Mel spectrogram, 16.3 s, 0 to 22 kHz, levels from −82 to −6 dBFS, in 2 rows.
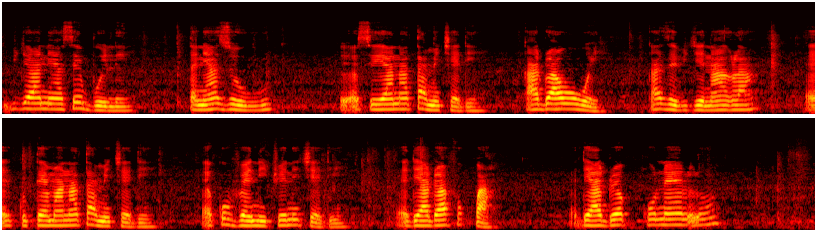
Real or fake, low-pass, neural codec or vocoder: real; 10.8 kHz; none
